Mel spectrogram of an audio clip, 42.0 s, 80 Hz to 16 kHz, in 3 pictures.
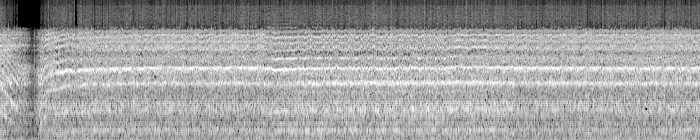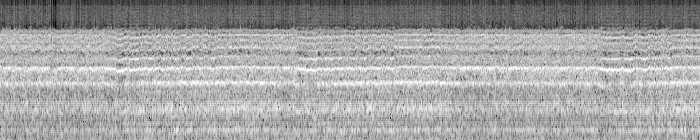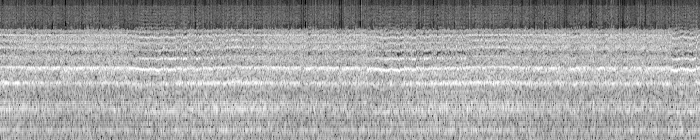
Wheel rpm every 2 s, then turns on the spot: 140, 230, 230, 210, 220, 230, 230, 230, 210, 230, 220, 230, 230, 220, 240, 220, 230, 230, 220, 230, 230.
none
